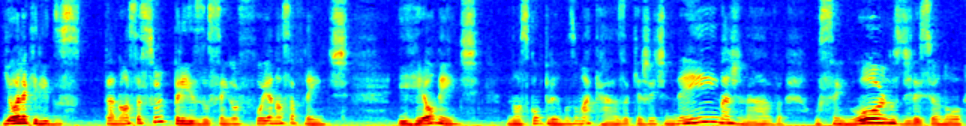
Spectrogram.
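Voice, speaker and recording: A woman's voice: on the low side, slow pace, a little mellow, a little hiss or hum. A woman with a Brazilian Portuguese accent gives a heartfelt sermon testimony at a church service, telling her story with acted-out dialogue. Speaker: church speaker giving a testimony.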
